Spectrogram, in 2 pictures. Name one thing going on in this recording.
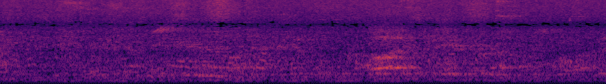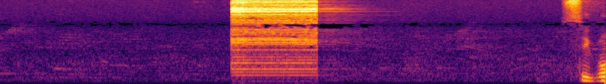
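Men murmur and chat quietly in a large room.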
